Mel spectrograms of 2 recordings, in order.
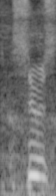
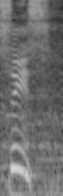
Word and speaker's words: Silas: So I have been corrected via text, thanks to Mark, that Silas is not pronounced Seuss like Dr. Seuss. It's Cease.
